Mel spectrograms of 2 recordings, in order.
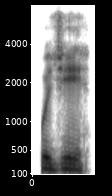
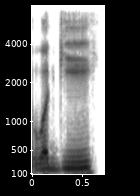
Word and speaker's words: Wajeeh: It's exactly how it's spelled. Wajih. I used to spell it with a G instead of J, but then I got people that would pronounce it Wagih. And that's more of an Egyptian accent than a Saudi accent.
